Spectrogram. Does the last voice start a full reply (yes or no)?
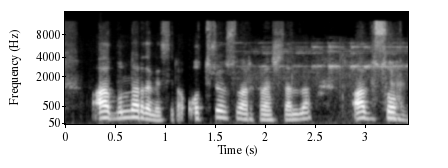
no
